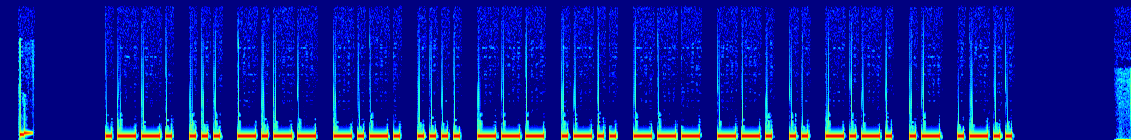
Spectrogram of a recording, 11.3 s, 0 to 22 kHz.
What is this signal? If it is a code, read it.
Morse code, heard as a keyed tone, about 21 wpm, 700 Hz. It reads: PSYCHOLOGICAL
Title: Sentences from Top 1400 Words - New Word Drill - 20wpm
